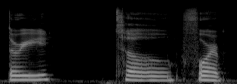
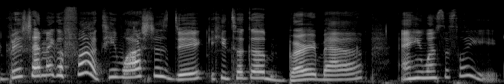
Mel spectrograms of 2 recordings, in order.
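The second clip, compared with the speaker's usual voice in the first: excited retelling; 6 semitones higher than usual. Retold or imitated. Retelling her shocked text reply.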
